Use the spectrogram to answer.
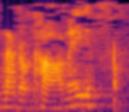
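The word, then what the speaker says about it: Nadarkhani: I have been following, and I'm sure some of you have as well, the case of this Iranian pastor who was pastor, I believe it's pronounced Nagarkhani, who has been imprisoned and threatened with death if he will not recant.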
